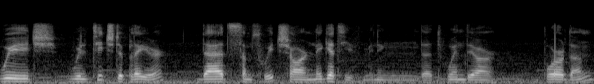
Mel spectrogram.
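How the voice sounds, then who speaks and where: Music plays in the background as a man with a French accent speaks at a fairly slow pace with fairly even intonation. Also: medium pitch for a man. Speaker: level designer. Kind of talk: tutorial. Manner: halting.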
